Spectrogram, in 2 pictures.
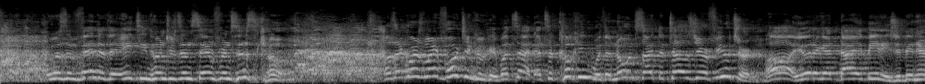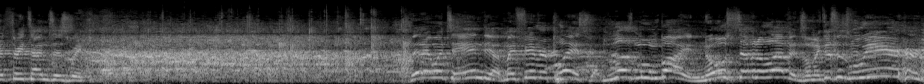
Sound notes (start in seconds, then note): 9.8 audience laughing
